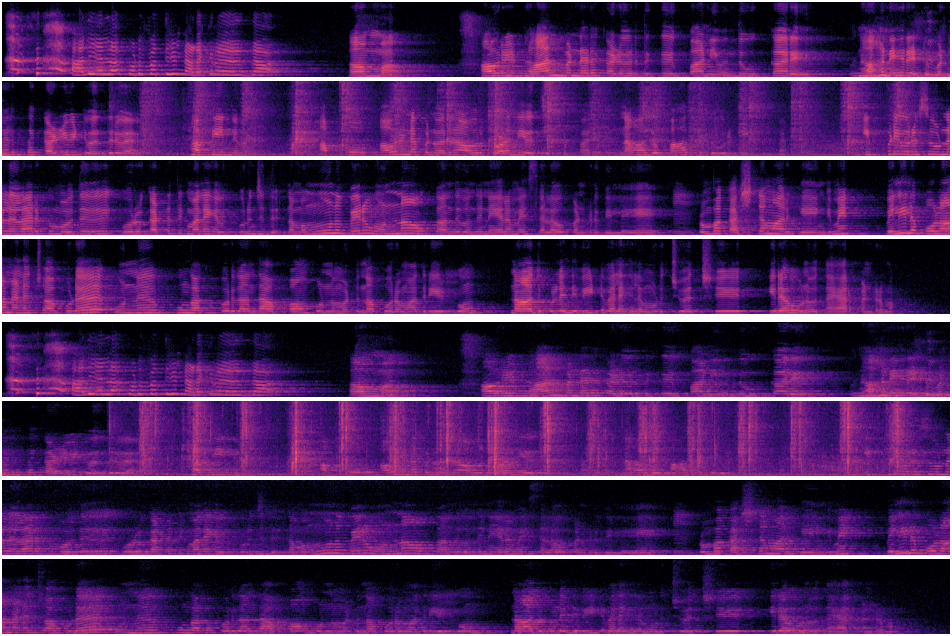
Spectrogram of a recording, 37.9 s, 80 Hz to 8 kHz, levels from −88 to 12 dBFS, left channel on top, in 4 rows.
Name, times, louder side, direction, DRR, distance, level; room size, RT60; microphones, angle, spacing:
voice 1, 0.0-2.8 3.5-3.6 4.6-4.8 8.5-9.5 11.9-12.1 15.5-15.8 17.4-17.7 25.7-25.9 32.9-33.1, left 3 dB, 20° left, 8 dB, 0.4 m, -34 dB
voice 2, 3.5-4.0 4.8-8.1 8.6-10.9 11.4-12.0 12.7-17.0 18.1-25.5 25.9-27.4 27.8-33.2 33.5-35.8 36.1-37.3, left 6 dB, 70° left, 9 dB, 0.5 m, -35 dB
sound 1, 10.5-18.6, right 7 dB, 65° right, 0.6 m, -36 dB
sound 2, 11.3-23.8, equal, 90° right, 1.0 m, -42 dB
6.5 x 4.4 x 5.4 m, 1.4 s
head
